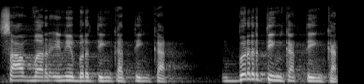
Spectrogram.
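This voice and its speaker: This is a man's voice. His pitch sits fairly high. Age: young. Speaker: Islamic preacher. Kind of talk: religious lecture. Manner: animated. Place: studio. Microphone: handheld.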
